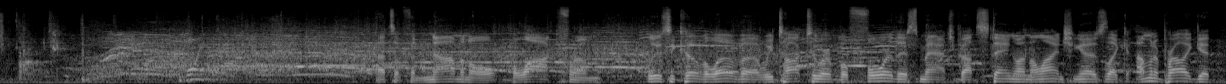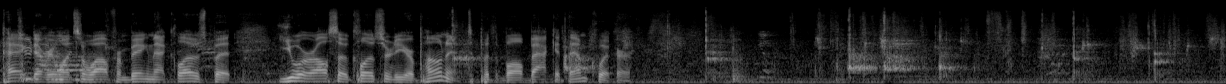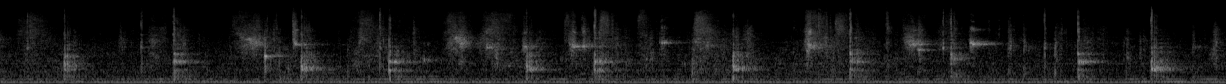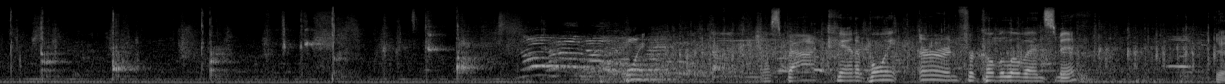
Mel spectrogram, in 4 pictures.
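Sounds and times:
crowd cheering: 0.6 - 10.4, 42.0 - 49.0.

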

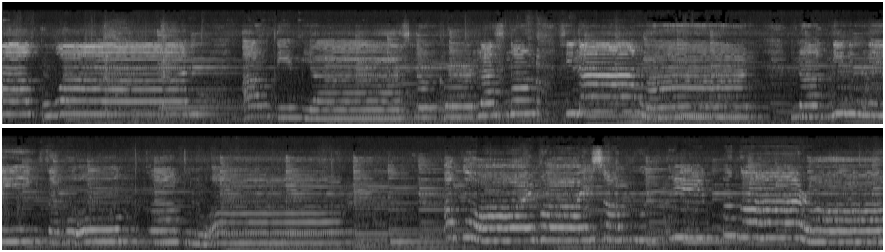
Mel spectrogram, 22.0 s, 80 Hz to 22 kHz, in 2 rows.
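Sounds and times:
boy singing into microphone: 0.0 - 15.6, 16.5 - 22.0
instrumental accompaniment: 0.0 - 22.0.

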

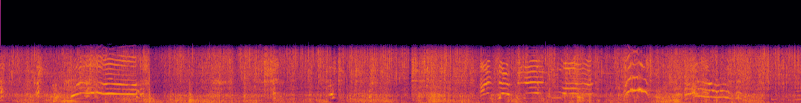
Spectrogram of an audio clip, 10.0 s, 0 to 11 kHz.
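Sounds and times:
water splashing on trampoline mat: 0.0 - 10.0
children squealing: 0.8 - 1.9, 7.8 - 9.4.

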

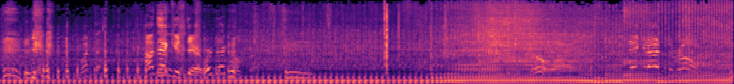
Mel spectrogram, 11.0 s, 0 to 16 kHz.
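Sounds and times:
quad bike engine idling: 0.0 - 11.0.

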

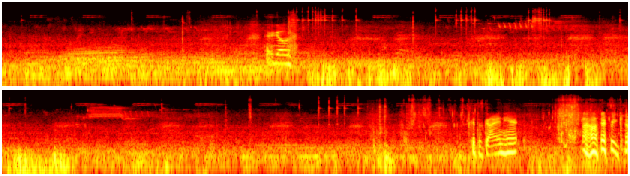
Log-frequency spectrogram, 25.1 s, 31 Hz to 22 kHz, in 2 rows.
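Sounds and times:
small birds chirping: 0.4 - 23.3.

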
